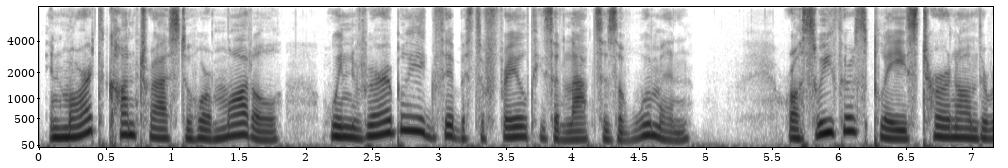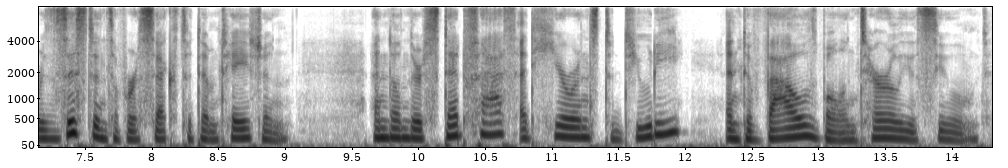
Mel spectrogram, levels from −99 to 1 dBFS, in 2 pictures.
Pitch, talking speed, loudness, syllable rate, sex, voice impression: 160 Hz, 160 wpm, -19 LUFS, 5.5 syllables/s, female, feminine, middle-aged, powerful, clear, fluent, intellectual, elegant, lively, strict, sharp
